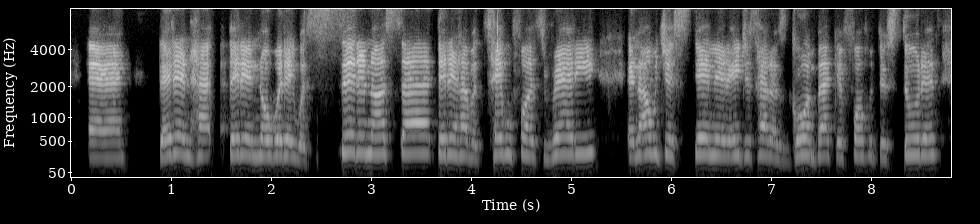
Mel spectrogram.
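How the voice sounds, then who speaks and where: A woman's raised, projected voice, high in pitch and bright and sharp in tone, at a fairly quick pace with monotone, flat intonation. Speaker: youth program apprentice leader. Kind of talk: community talk over video call. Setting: video call.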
